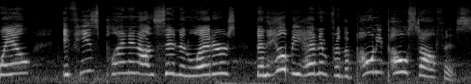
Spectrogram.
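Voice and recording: A female-sounding, put-on character voice at an extremely high pitch. It moves at a moderate pace.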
